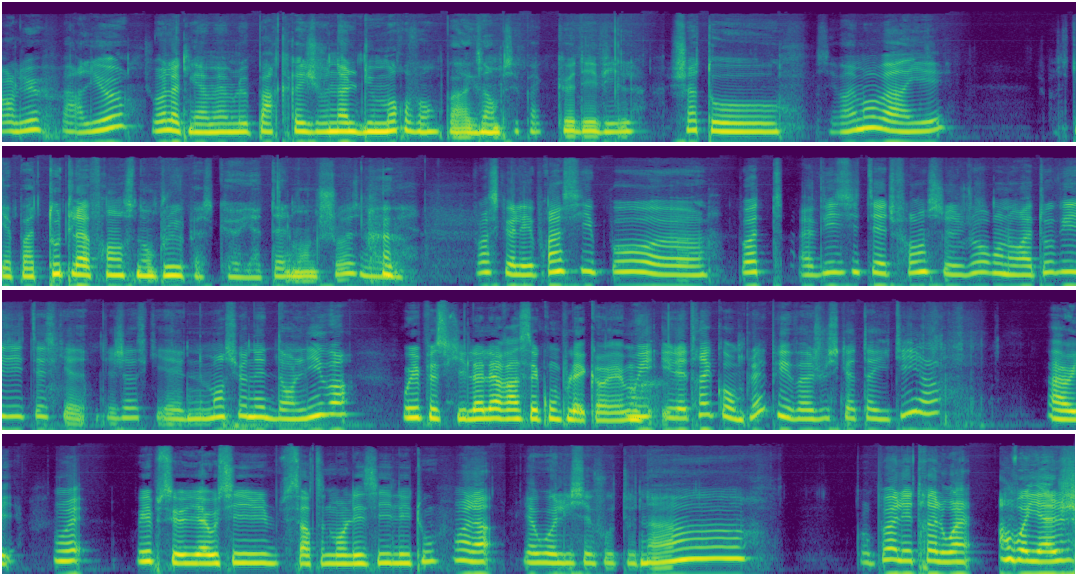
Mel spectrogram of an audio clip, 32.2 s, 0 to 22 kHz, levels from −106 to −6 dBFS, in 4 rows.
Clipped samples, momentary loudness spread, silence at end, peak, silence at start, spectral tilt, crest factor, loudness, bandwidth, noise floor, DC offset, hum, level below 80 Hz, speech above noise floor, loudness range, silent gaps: under 0.1%; 13 LU; 0 s; 0 dBFS; 0 s; -6 dB/octave; 16 dB; -17 LUFS; 15.5 kHz; -73 dBFS; 0.4%; none; -54 dBFS; 57 dB; 5 LU; none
